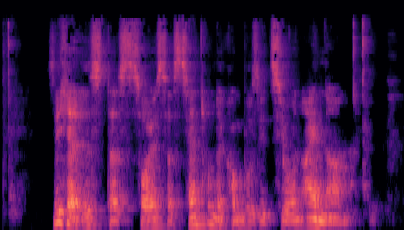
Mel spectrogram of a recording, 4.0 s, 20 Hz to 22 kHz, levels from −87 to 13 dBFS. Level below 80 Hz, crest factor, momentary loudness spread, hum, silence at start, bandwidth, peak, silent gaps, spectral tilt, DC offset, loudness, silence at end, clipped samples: -64 dBFS; 18 dB; 13 LU; none; 0.1 s; 16 kHz; -2 dBFS; none; -4 dB/octave; under 0.1%; -20 LUFS; 0.35 s; under 0.1%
